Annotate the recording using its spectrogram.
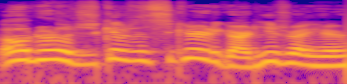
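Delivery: high, rushed re-enacted reply; retold hasty reassurance. Fan telling the roadie to use the guard, high and hurried.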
